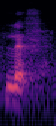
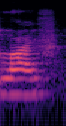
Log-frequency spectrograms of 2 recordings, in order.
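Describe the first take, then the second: First: "life." said short with a short i, like liff; "life." said clipped as liff, the right title; corrected reading. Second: "life" said as the English word, long i and f, said as the wrong take; "life" rhymes with wife, a touch higher and louder; the mistaken "life" before the correction; wrong reading. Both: Shown as a demonstration. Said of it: "Not life".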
